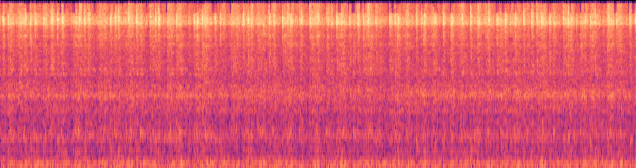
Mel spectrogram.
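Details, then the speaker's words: Austin's car during tuning, one side showing no heat on temperature check, front cylinder weaker: loud choppy uneven idle with irregular low thumps; misfire at idle. "Front one ain't going as good as the rest of them either."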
